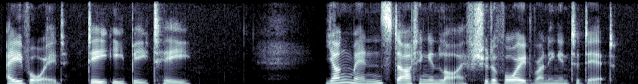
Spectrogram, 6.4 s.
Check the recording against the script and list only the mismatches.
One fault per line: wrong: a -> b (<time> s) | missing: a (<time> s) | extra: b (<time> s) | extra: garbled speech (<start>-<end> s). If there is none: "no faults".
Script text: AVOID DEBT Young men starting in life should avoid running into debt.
no faults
